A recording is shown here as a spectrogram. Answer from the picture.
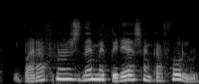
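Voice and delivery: bursting to tell; excited. A narrator's reading. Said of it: "είπε ενθουσιασμένος ο Χάρη".

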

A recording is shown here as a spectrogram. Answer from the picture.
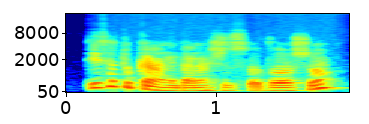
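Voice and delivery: usual speaking voice

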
